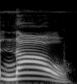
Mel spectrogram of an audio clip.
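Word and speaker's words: now: अब देखो यहाँ पर ओ डब्ल्यू का उच्चारण ओ होना चाहिए, लेकिन यहाँ ओ तो नहीं है, तो दिस इज नॉट, ये है नाउ। देख रहे हो उच्चारण क्या आ रहा है, इसका उच्चारण आ रहा है नाउ, नाउ।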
